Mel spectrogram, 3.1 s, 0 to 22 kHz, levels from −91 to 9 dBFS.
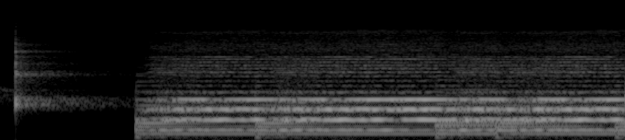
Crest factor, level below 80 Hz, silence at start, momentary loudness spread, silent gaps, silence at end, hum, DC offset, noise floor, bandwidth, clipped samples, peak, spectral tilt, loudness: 12 dB; -80 dBFS; 0.05 s; 9 LU; none; 0 s; none; under 0.1%; -66 dBFS; 9.4 kHz; under 0.1%; -24 dBFS; -5.5 dB/octave; -37 LUFS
